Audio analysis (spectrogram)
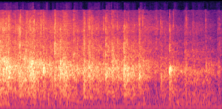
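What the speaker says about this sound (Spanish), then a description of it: "Démosle un aplauso al Señor" A church congregation applauding during a sermon, steady clapping that stays moderately loud, fairly faint and even throughout with no voices over it.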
